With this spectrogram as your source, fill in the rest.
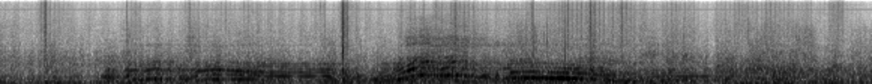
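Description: Men talk loudly nearby outdoors.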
